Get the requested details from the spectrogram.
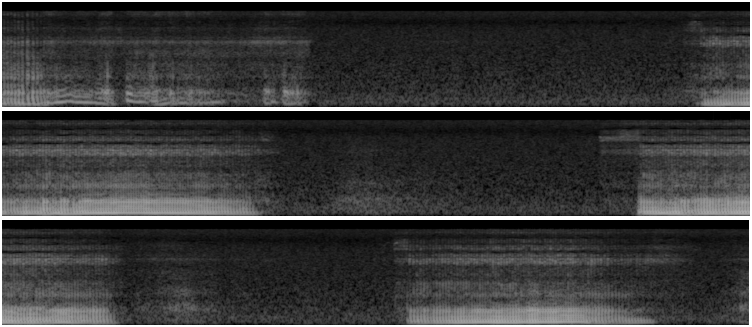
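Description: A Cavalier King Charles Spaniel snores in loud, rumbling bursts with quiet breaths between them.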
